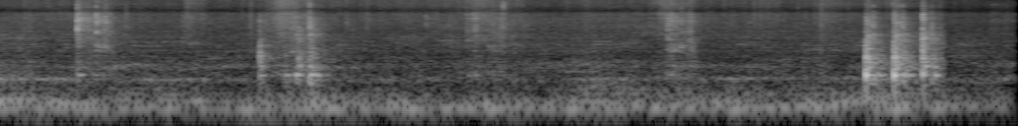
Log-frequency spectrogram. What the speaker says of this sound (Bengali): একটু করে রাইস দেবো এবং নাড়িয়ে দেবো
